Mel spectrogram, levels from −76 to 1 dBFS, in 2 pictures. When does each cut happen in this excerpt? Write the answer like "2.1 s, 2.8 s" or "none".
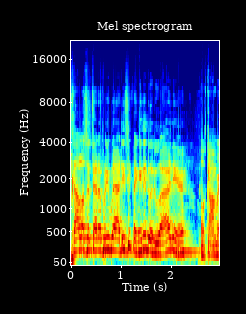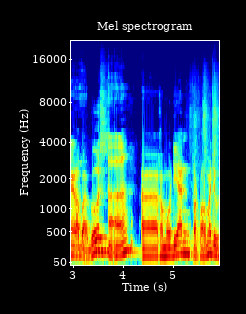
none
